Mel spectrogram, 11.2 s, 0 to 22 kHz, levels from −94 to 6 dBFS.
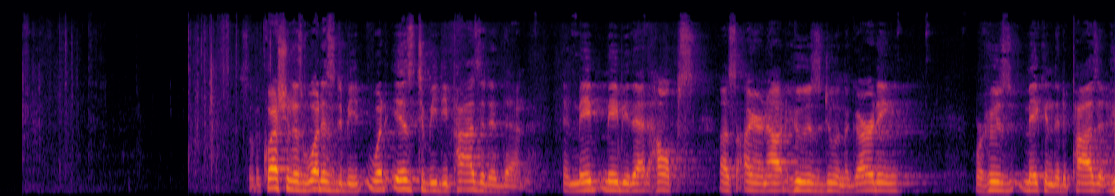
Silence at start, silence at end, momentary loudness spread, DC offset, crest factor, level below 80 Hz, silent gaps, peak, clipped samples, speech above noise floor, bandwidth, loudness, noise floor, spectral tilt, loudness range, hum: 2.1 s; 0 s; 18 LU; under 0.1%; 22 dB; -82 dBFS; none; -8 dBFS; under 0.1%; 51 dB; 16 kHz; -29 LUFS; -80 dBFS; -5.5 dB/octave; 3 LU; none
